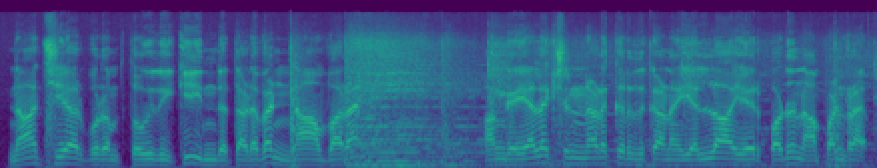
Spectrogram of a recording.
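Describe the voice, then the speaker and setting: A man's voice: medium pitch, a bit bright, close to an everyday voice. An actor playing a resolute male officer who takes charge and gives firm orders, in a film. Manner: firm, commanding. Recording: film soundtrack with score.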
